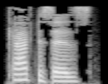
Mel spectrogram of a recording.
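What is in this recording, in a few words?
"cactuses", British English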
